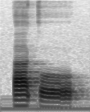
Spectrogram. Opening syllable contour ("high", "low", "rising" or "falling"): high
